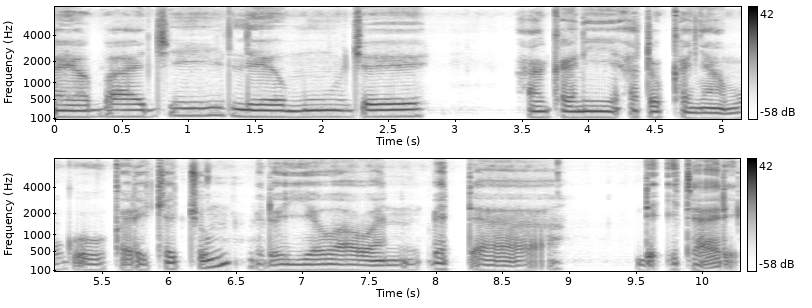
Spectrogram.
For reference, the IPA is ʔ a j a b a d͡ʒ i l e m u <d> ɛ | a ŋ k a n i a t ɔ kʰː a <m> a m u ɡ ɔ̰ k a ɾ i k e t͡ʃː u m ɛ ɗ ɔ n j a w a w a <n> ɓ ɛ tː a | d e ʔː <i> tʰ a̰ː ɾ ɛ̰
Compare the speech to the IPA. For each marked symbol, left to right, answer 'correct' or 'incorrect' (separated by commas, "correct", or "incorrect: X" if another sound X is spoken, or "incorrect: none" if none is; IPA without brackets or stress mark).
incorrect: d͡ʒ, incorrect: ɲ, correct, correct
